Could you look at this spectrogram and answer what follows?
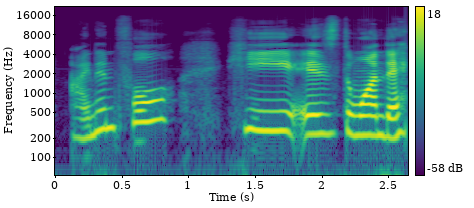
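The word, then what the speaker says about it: Enninful: I believe his name is pronounced Einenful.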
